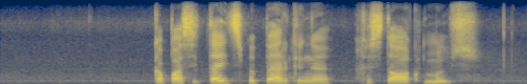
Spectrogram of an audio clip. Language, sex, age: Afrikaans, male, 22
